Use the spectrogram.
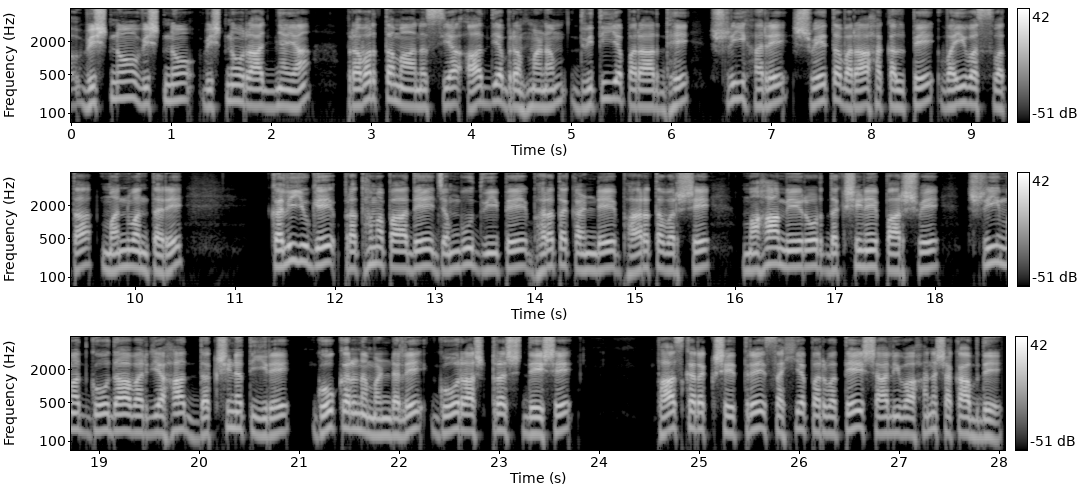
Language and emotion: Kannada, neutral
